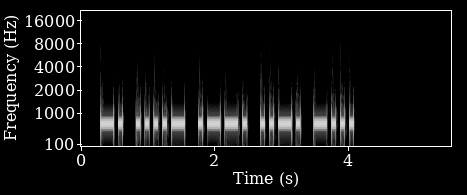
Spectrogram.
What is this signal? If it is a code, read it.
Morse code, heard as a keyed tone, about 18 wpm, 700 Hz. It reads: N4PFB
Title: Speed Racing - USA Call Signs 15wpm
